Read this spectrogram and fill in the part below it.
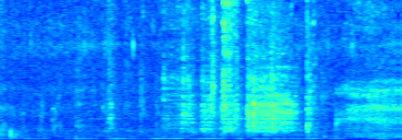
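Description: A CNC plasma cutting table rehomes its gantry, giving a buzzing stepper-motor whine in short repeated pulses, close and moderately loud, with light clatter and no speech.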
